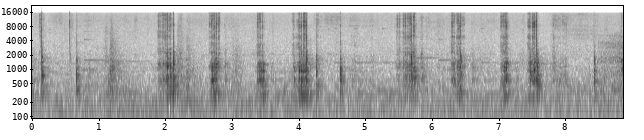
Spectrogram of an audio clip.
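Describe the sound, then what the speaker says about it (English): Scissors snip through T-shirt fabric to cut quarter-inch fringe strips, giving a steady series of short, close crunchy cuts roughly every half second with no talking. "Next, we'll take our scissors and cut 1/4 inch strips apart."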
